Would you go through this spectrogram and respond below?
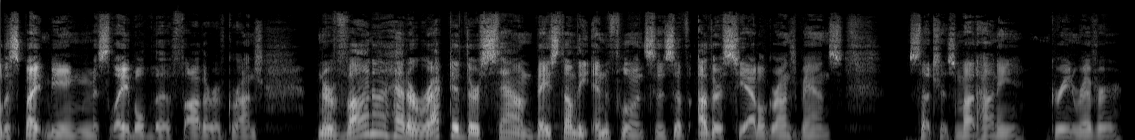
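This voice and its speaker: A man playing a bitter middle-aged working dad who narrates a comic horror story with theatrical, aggrieved deadpan. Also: on the low side, no echo, clean studio sound. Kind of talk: comedic creepypasta narration.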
